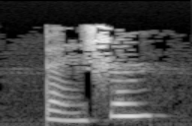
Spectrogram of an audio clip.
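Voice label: "本身", Mandarin Chinese; chinese flashcards; hsk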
